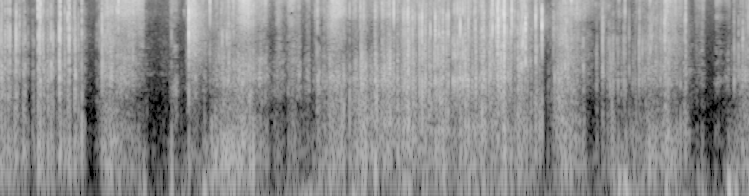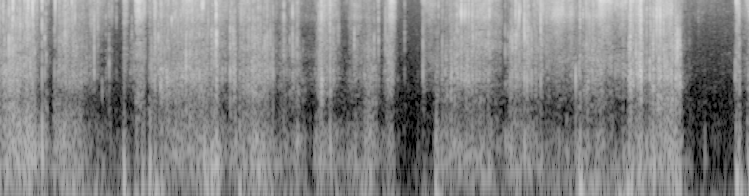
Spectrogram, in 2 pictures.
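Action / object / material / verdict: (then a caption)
scrape / woven seagrass tube / seagrass / none. Long nails scratch across the woven seagrass or straw weave covering a long cylindrical tube, making a dense, continuous crackling rasp with a heavy low body. The scratching runs in strokes for the full clip, broken by a few brief near-silent pauses.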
